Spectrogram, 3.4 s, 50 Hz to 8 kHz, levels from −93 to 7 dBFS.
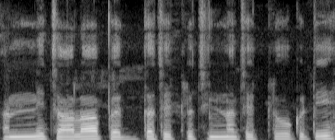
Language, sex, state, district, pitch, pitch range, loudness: Telugu, male, Andhra Pradesh, Sri Satya Sai, 135 Hz, 130-145 Hz, -17 LUFS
